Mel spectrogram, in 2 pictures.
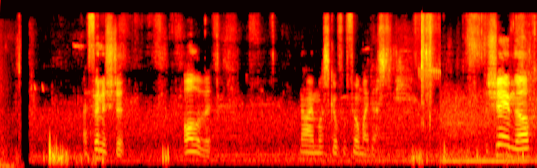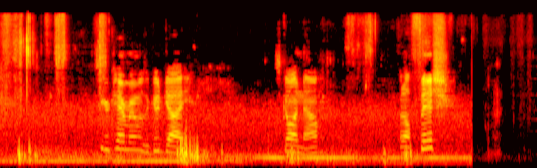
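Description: A young man talks casually outdoors, close by.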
